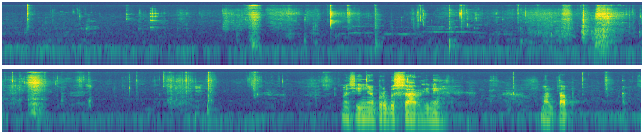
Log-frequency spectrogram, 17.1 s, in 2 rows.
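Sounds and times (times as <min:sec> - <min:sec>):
person chewing food: 0:00.3 - 0:13.1.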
